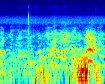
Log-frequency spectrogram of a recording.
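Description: People's voices talking around a crowd, with one louder voice near the end.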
